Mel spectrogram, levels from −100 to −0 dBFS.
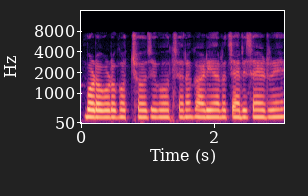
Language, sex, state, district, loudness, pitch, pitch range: Odia, female, Odisha, Khordha, -17 LUFS, 225 Hz, 225-230 Hz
